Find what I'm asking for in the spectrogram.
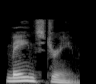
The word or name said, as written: mainstream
